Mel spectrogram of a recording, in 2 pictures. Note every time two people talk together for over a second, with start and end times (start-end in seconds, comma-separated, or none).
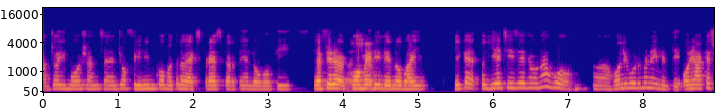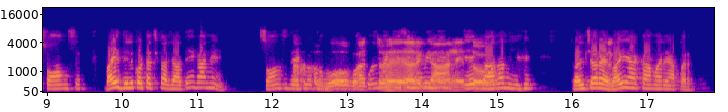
12.3-14.8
